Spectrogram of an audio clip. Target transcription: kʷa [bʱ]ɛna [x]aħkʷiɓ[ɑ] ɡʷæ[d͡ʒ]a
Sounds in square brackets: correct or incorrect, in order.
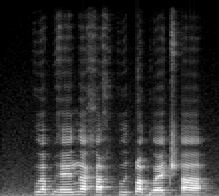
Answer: correct, correct, correct, incorrect: t͡ʃʼ

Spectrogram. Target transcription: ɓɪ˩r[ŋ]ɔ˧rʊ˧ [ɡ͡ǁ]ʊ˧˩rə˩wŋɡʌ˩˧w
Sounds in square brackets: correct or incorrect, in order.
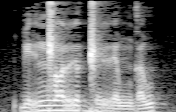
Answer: incorrect: ŋ͡ǁ, correct

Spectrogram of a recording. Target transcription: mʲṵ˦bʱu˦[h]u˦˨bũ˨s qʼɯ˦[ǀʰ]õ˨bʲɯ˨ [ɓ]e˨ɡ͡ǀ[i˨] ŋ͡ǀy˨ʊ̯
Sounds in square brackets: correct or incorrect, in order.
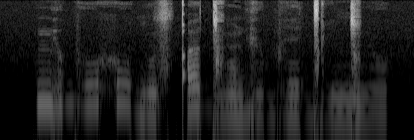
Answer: correct, incorrect: ɡ͡ǀ, incorrect: bʱ, correct

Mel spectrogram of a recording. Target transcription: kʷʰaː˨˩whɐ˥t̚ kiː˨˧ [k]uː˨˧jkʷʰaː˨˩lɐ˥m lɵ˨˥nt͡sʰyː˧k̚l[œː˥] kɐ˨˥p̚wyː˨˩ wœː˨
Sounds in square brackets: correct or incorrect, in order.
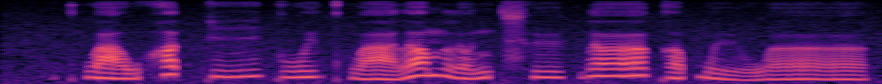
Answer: correct, correct

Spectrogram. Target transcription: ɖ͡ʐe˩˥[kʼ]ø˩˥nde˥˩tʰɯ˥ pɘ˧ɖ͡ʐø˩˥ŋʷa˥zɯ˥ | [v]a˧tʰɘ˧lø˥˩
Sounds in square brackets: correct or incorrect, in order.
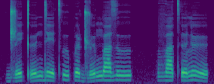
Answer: correct, correct

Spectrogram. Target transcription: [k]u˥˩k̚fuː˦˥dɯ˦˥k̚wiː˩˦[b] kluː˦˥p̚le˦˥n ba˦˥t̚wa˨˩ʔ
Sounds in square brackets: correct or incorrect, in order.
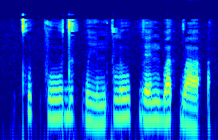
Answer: incorrect: kʰ, incorrect: m

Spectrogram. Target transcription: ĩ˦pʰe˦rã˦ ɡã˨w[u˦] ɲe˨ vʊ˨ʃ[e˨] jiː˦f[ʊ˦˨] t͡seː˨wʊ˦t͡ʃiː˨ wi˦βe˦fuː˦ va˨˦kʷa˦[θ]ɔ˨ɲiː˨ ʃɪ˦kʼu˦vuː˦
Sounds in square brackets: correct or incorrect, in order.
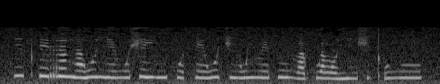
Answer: incorrect: ʊ˦, incorrect: e˦, correct, incorrect: β

